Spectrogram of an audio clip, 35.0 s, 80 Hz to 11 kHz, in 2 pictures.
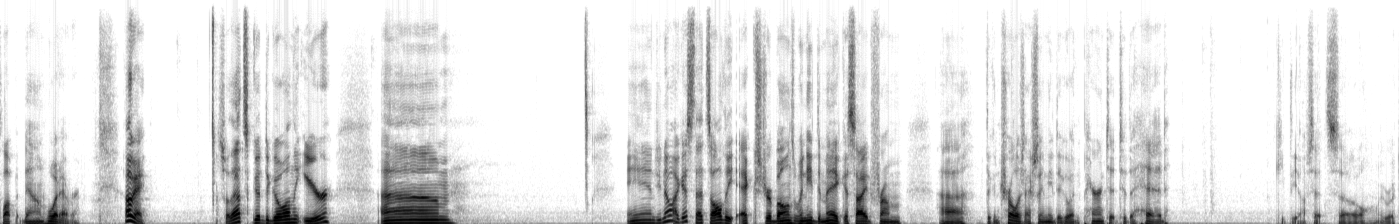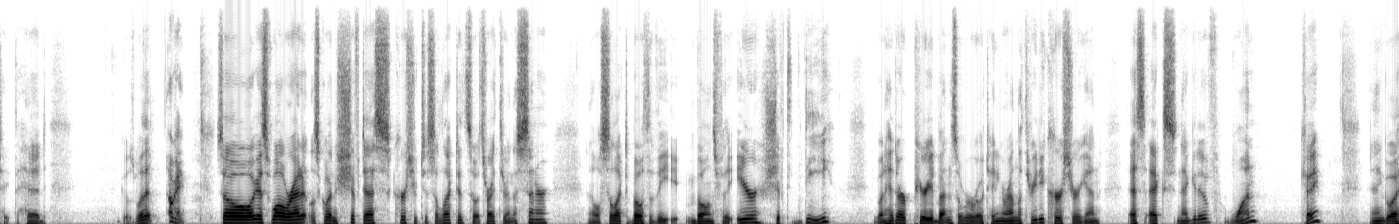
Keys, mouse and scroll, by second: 0.8-2.6 right drag, 1.5 a, 1.7-7.4 middle drag, 8.8-13.0 middle drag, 13.5-14.8 middle drag, 13.5-16.0 right drag, 13.7 Tab, 15.1 ctrl+p, 16.3 a, 16.6 Tab, 16.8-18.6 right drag, 17.1 r, 19.0-22.9 right drag, 19.4 KP_1, 22.0 shift+s, 23.7 Tab, 24.7-27.5 right drag, 26.0-27.5 drag, 27.5 middle click, 27.6 shift+d, 28.1-30.1 drag, 29.1 ., 31.7 s.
